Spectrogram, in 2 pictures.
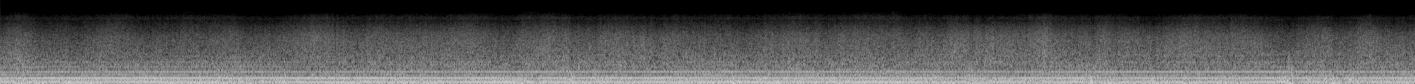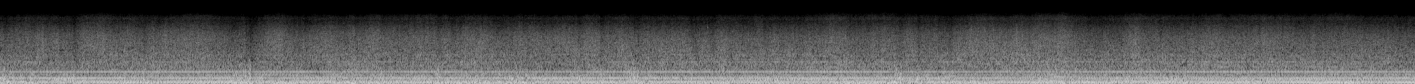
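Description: Chase motorboat's engine running steadily at speed, a constant drone with a steady hum, over the rushing water of its hull and wake.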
